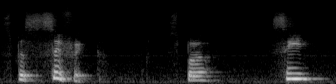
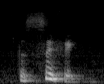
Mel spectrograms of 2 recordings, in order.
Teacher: Specific. Stress on the second syllable.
